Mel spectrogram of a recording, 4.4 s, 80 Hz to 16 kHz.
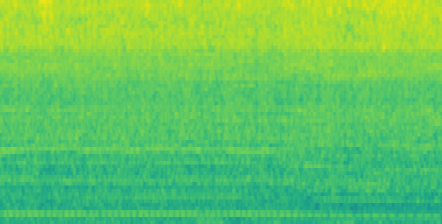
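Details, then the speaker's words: Ford Taurus with P0171/P0174 lean codes: after the vacuum-leak hiss was found and fixed, the petrol engine idles evenly and steadily, with no hissing or speed change. Normal idle. "engine doesn't change speed no more so I think I found my problem or I should say fixed"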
